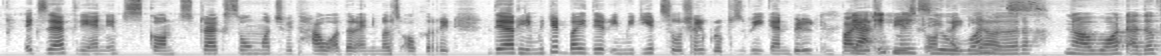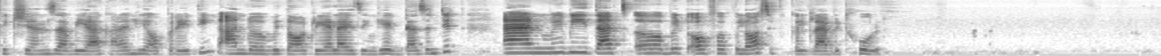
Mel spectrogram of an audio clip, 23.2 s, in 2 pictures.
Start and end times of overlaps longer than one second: 8.5-10.3

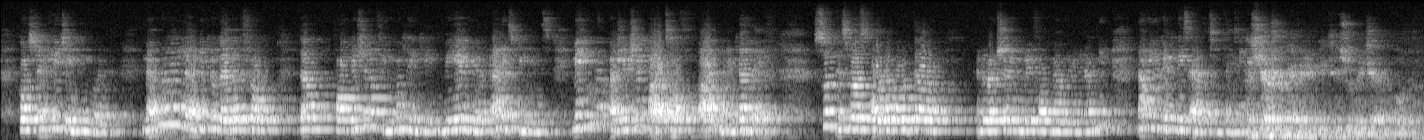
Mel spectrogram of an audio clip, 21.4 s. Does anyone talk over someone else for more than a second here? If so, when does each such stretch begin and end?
none

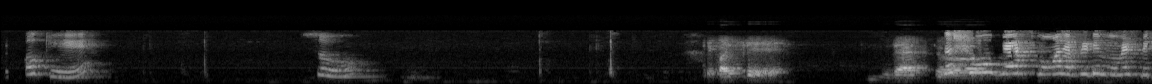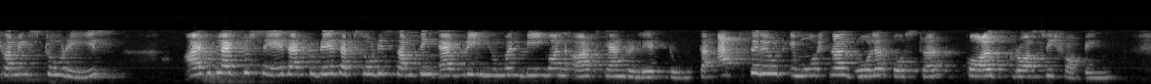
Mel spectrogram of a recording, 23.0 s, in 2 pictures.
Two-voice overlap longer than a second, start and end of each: none

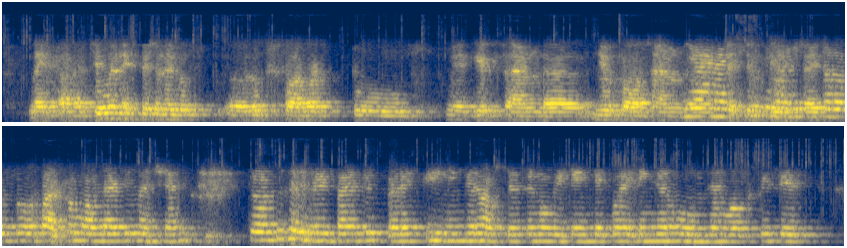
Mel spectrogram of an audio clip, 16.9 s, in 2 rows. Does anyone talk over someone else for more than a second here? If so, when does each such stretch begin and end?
6.8-8.2

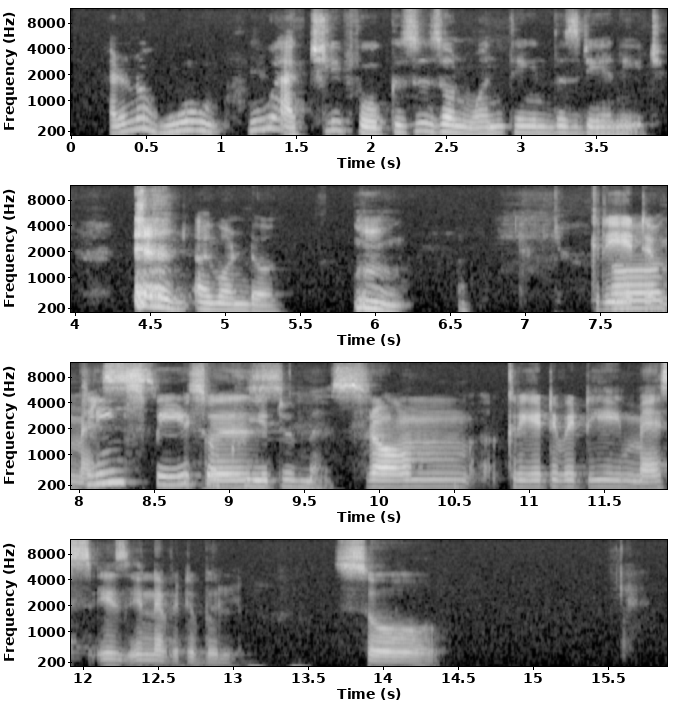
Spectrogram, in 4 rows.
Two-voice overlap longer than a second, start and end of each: 7.6-9.3

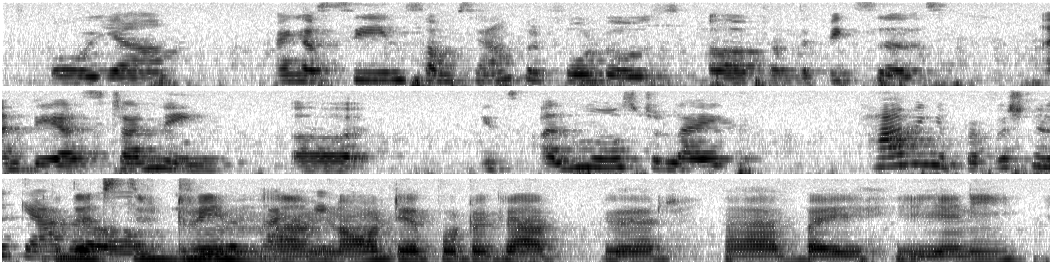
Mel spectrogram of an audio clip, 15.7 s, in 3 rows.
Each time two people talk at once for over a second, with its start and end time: 10.7-12.2

